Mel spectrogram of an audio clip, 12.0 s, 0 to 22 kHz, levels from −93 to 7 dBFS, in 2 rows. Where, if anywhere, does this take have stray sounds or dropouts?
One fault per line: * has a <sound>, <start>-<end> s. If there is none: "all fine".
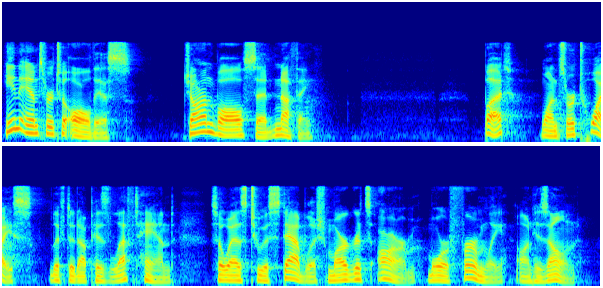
all fine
